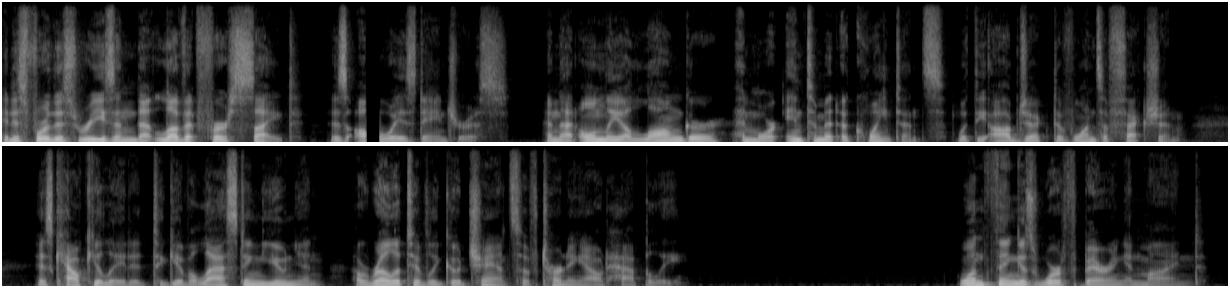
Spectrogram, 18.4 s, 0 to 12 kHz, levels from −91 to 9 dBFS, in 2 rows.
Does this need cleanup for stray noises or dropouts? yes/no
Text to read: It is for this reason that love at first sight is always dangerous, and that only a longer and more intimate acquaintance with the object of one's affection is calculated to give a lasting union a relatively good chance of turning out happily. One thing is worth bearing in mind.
yes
